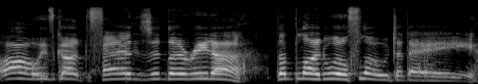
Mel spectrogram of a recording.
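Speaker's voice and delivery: loud, yelling priest voice. Voicing a priest who announces fans in the arena: priest yelling. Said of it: "priest will immediately yell".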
